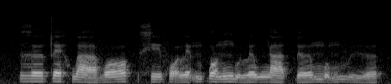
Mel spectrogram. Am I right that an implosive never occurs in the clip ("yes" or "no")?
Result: no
